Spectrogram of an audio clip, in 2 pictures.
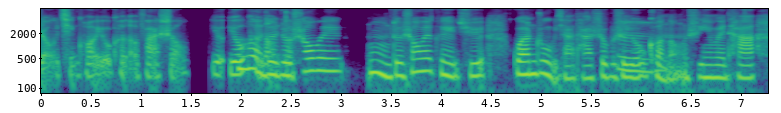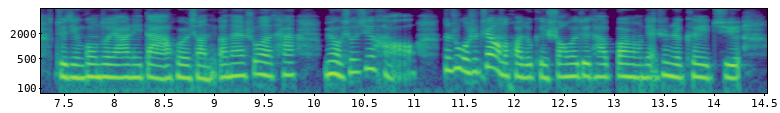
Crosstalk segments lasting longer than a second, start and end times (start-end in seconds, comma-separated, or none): none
